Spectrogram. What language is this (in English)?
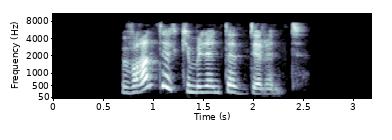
Kabyle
